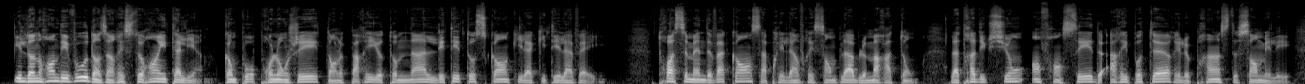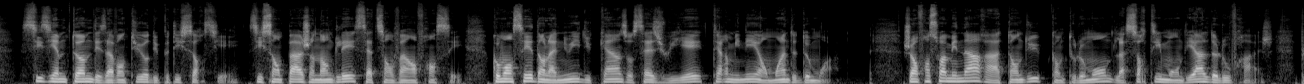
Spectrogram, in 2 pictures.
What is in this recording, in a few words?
French Male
